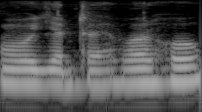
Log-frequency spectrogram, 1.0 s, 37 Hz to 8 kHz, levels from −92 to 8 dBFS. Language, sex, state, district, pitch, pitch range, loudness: Hindi, male, Bihar, Saharsa, 145 Hz, 140-150 Hz, -33 LUFS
